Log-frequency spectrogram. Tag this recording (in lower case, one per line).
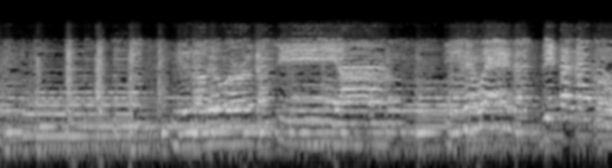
music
